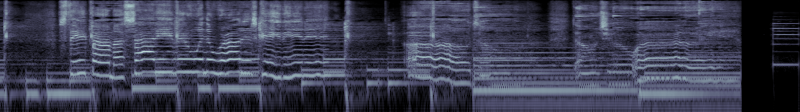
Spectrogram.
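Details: Music with a soft singing voice over plucked guitar and steady bass notes, continuous for about eleven seconds before a brief pause and a final short tone; no animal sounds are heard.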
